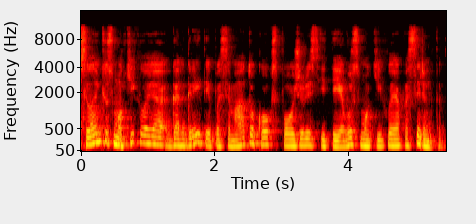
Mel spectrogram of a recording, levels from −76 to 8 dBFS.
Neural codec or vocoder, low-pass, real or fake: vocoder, 24 kHz, 100 mel bands, Vocos; 10.8 kHz; fake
